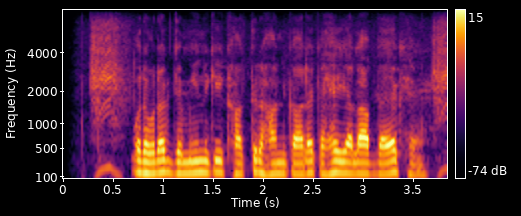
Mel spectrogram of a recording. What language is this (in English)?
Hindi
